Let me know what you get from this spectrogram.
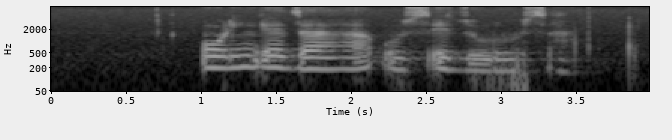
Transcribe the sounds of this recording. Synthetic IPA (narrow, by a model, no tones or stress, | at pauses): uɺiŋɡɛd͡zaɦaʔusḛd͡zuɺuːsa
